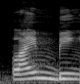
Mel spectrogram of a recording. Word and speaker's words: climbing: climbing claiming itu mendaki climbing itu cara membacanya beye nya dihilangkan ya play minyak mendaki doing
